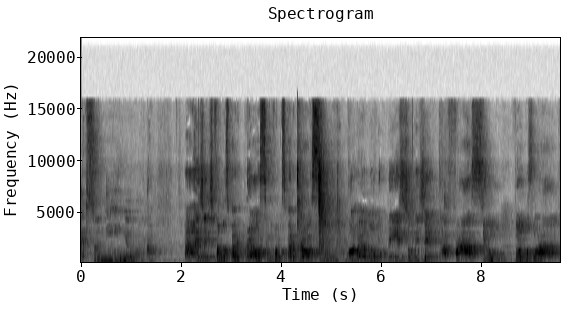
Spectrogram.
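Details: Adult woman speaking; No speech disorder.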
